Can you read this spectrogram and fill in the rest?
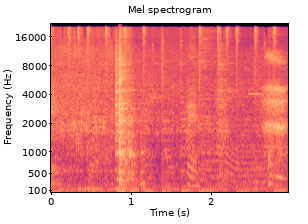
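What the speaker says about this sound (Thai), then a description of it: "นี่น้ำมันกระเด็น เยอะมากนะ" Hot oil crackles and spits loudly in a pan of frying crispy pork belly, with a steady sizzle broken by sharp bursts and the clatter of cookware close by.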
